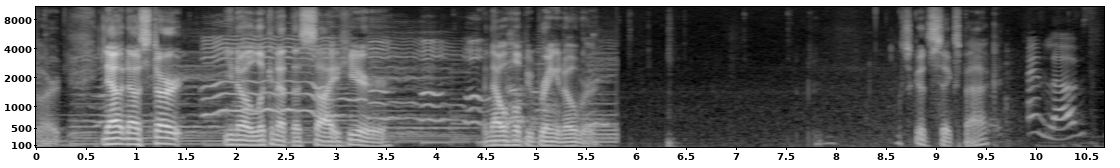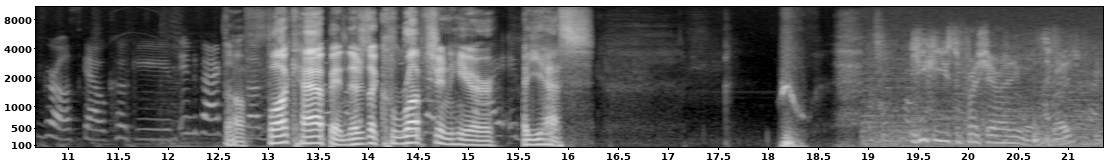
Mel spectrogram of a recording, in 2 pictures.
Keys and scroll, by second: 0.3 super+v, 5.6 super+v, 18.9 super+v.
